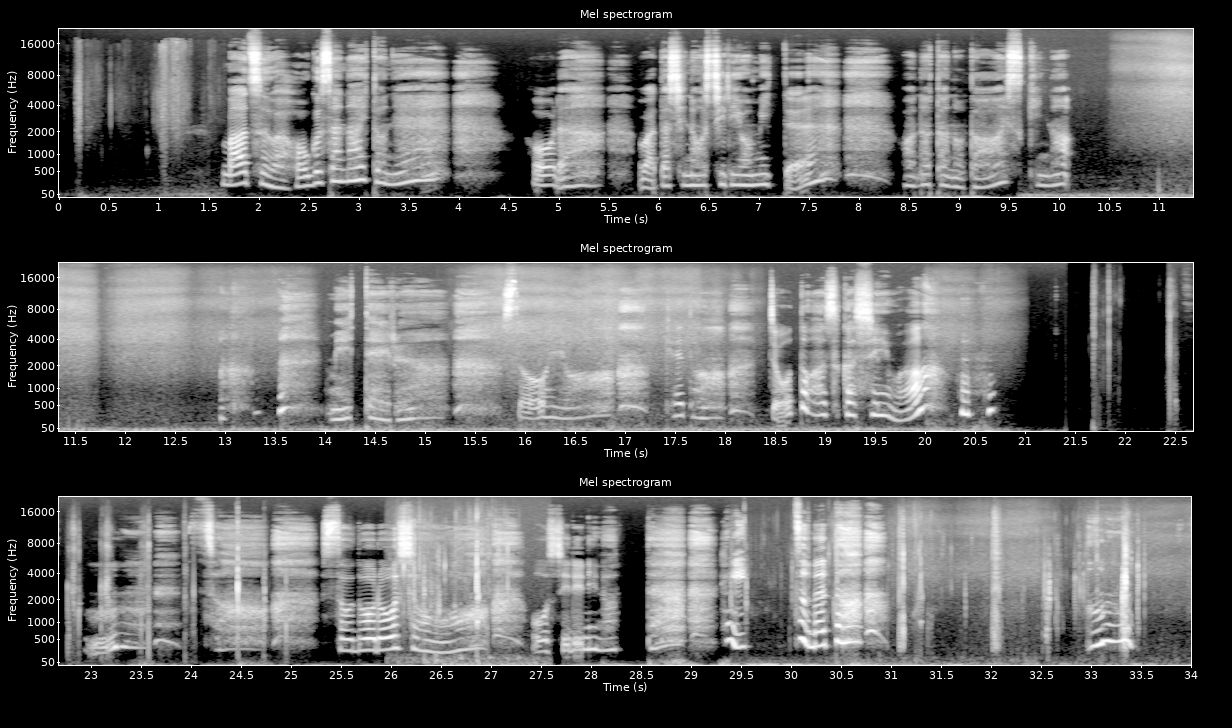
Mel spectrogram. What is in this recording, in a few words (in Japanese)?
ローション愛撫 効果音入り; 実践!有機肥料の作り方 熟女指導員によるおほ声講習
